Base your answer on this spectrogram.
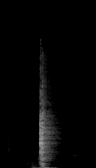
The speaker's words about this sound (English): I'm walking out the door now.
